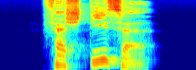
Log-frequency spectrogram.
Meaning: first/third-person singular subjunctive II of verstoßen
- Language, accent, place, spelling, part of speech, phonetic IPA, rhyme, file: German, Germany, Berlin, verstieße, verb, [fɛɐ̯ˈʃtiːsə], -iːsə, De-verstieße.ogg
